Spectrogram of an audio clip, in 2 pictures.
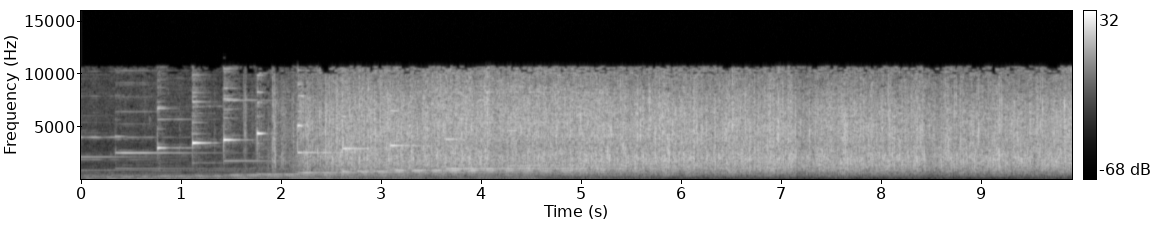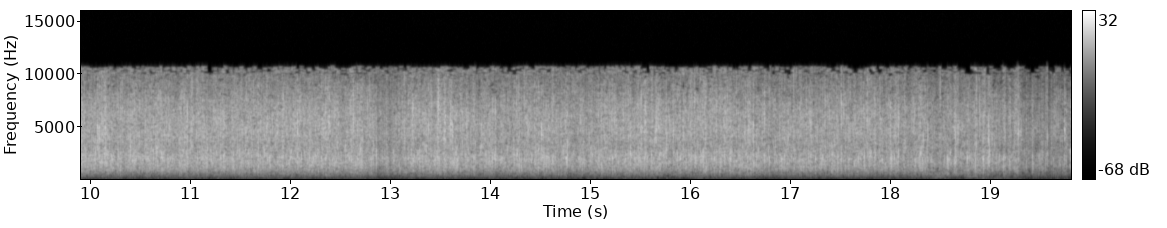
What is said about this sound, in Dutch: Ja, bedankt voor het mooie applaus, dames en heren.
